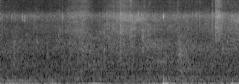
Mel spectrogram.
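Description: Low, uneven rumble of wind on the microphone and handling of a hand-held camera while walking, with a soft thump about one and a half seconds in.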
